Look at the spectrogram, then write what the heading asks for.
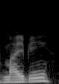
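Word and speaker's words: Mhybe: Yeah, so the narrator pronounces it like Mybe. Mybe.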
